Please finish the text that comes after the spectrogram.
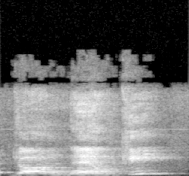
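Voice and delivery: slow, loud, drawn-out naming; imitating his odd phrasing. Quoting the fellow's funny name for John Key, drawn out. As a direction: stretch out each word of the name. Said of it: "That's what he said".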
